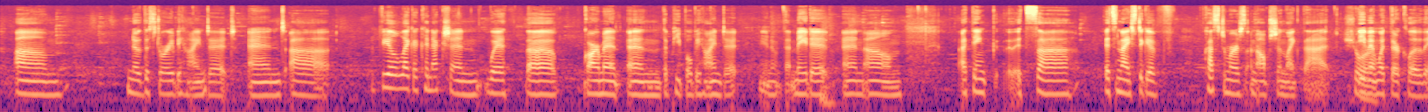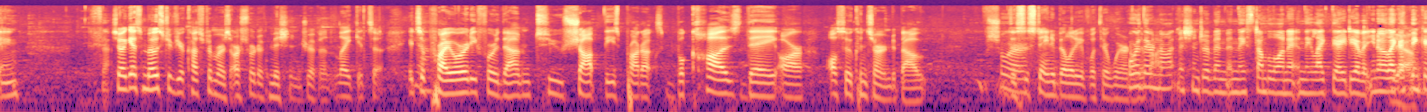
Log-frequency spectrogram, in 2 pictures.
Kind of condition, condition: setting, busy venue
